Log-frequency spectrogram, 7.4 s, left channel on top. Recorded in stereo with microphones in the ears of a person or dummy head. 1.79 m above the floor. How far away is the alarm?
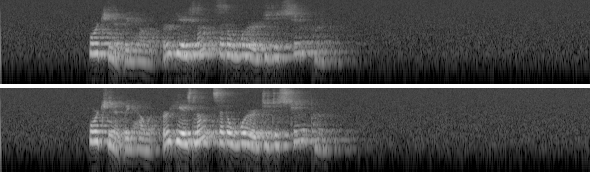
No alarm in this recording.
